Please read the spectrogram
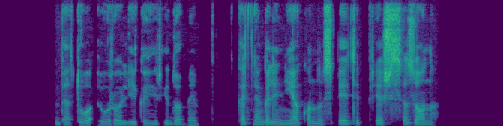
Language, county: Lithuanian, Vilnius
